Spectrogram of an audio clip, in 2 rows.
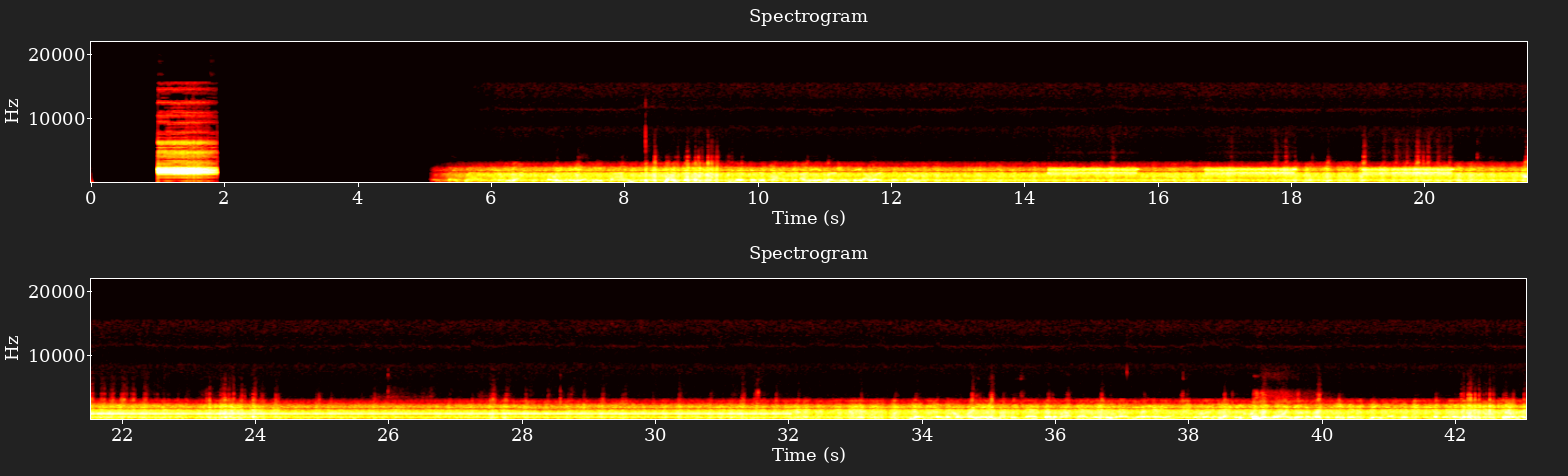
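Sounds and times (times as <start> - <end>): screeching digital header tones: 1.0 - 1.9, 14.4 - 15.7, 16.7 - 18.1, 19.1 - 20.4
two-tone attention signal buzz: 1.0 - 1.9, 14.4 - 15.7, 16.7 - 18.1, 19.1 - 20.4
radio hiss: 5.1 - 43.0.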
